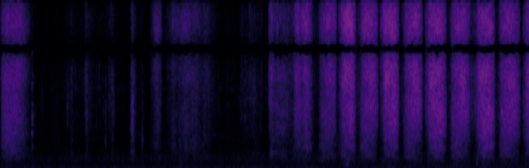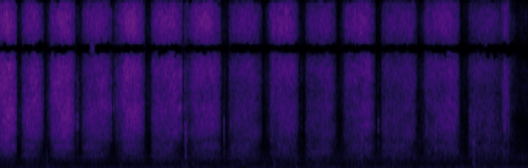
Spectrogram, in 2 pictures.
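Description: A long dark grey carpet rear car floor mat, wet with cleaner and lying on a folding table, is scrubbed by a gloved hand with a green-bristled hand brush. Rapid, steady back-and-forth strokes give a bright, hissy scrubbing rasp over a low background rumble, at about two strokes per second. The strokes grow louder and more even after a quieter, sparser start.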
